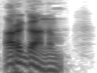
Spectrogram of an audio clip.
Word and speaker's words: орган: Тоже тепло, уют и невесомость — и тихое гудение то ли воды, то ли ванны, то ли водопроводных труб, потихоньку подрабатывающих органом с ударением на втором слоге.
